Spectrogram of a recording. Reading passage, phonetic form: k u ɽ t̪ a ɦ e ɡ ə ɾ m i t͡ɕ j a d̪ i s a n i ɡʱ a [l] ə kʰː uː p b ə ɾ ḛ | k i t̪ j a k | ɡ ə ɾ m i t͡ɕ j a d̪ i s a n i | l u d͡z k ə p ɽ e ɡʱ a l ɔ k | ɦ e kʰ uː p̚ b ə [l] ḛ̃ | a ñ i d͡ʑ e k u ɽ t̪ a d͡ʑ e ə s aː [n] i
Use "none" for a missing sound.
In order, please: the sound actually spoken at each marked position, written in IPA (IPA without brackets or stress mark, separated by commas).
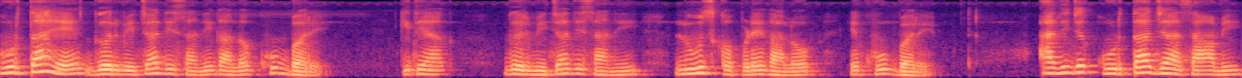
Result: l, ɾ, m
